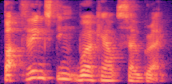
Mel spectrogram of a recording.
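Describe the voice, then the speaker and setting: Male game master in casual recap chat, lively intonation, bright voice, echoey room. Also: on the high side, measured pace. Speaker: game master recapping a tabletop role-playing session. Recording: roomy, echoey room sound.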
